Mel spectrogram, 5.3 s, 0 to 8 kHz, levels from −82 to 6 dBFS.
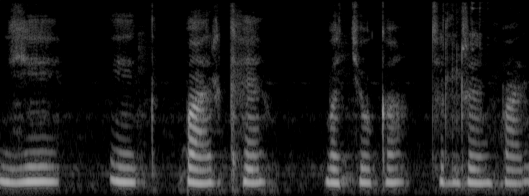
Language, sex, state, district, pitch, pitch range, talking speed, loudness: Hindi, female, Uttar Pradesh, Etah, 215 Hz, 210-220 Hz, 100 wpm, -33 LUFS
